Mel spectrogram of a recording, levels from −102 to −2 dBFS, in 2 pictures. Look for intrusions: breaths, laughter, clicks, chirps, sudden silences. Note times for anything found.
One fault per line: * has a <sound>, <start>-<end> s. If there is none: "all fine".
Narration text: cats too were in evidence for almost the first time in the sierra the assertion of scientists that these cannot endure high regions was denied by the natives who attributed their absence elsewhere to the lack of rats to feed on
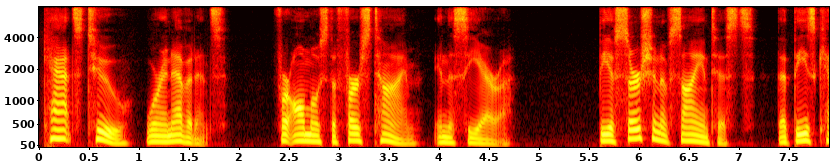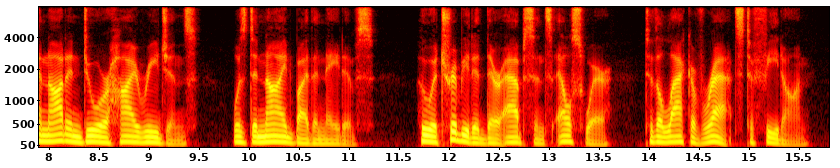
all fine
